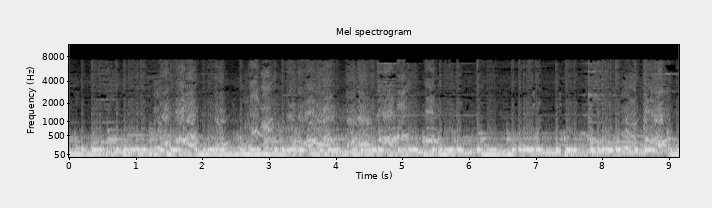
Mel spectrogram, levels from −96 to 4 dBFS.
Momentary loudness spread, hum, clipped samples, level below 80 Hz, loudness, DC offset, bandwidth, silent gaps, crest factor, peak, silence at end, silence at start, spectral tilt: 2 LU; none; under 0.1%; -18 dBFS; -16 LUFS; 0.3%; 7 kHz; none; 10 dB; -4 dBFS; 0 s; 0 s; -9.5 dB/octave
